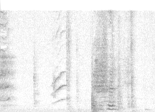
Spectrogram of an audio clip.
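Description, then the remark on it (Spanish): A female cat named Salvia gives several short, rising chirpy meows, then a louder, drawn-out meow over a faint steady background hum. “Salvia también es una gatita lesbiana.”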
